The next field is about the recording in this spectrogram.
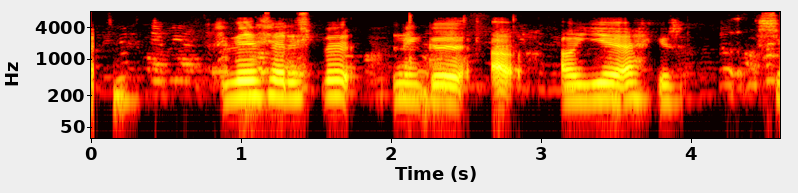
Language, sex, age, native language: Icelandic, male, 13, Icelandic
